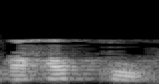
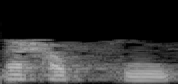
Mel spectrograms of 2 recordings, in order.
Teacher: إذا نرجع به إلى أصله، فيكون الحرف واضحا، وحاء حف حطى حاء حف حطى أحط، لا نقول أحط فأفخم الألف وأفخم الحاء، نقول أحط · Shown in: second take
